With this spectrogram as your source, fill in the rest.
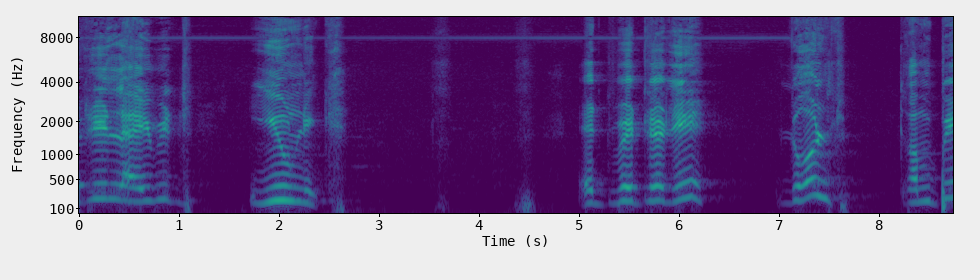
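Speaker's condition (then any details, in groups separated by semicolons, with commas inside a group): Cerebral palsy; present from birth, could not walk at six; described as fairly severe; speech may be hard to understand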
